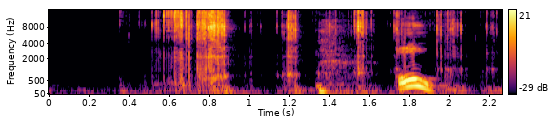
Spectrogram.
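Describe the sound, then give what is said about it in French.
Aluminium foil lid peeled off a yogurt pot by its tab: a short crinkly tearing rip, followed by a few brief rustles and a voice. “On y va pour la pellicule d'aluminium. Absolument. C'est cool, il y a une petite languette. Ben, ça aide, hein, ça aide à l'ouvrir.”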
